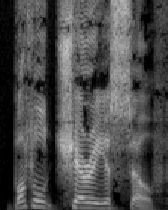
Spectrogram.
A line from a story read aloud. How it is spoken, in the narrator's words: he said indignantly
